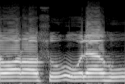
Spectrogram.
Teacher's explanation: را کو موٹا کرنا ہے، واو مدہ ہے، الف کے برابر کھینچنا ہے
